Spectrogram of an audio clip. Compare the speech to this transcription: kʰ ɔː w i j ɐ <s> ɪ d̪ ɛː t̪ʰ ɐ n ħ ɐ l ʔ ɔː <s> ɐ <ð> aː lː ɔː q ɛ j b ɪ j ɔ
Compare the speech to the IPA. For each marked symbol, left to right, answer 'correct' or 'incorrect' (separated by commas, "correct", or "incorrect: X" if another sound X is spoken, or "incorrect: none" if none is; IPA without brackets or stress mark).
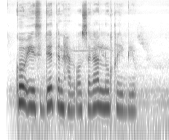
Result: correct, correct, incorrect: ɣ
